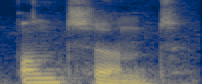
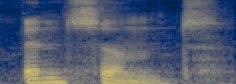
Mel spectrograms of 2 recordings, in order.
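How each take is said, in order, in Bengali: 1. মাঝের ব্যঞ্জনটি একটি 'ch' ধ্বনি। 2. মাঝের ব্যঞ্জনটি একটি 'sh' ধ্বনি। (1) "আমাদেরকে এটা পড়ানো হয়েছে পঞ্চন্ট" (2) "এখানে তারা বলে পেনশন্ট"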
